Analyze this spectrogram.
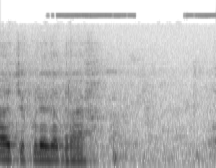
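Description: A middle-aged man speaks briefly into a microphone.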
